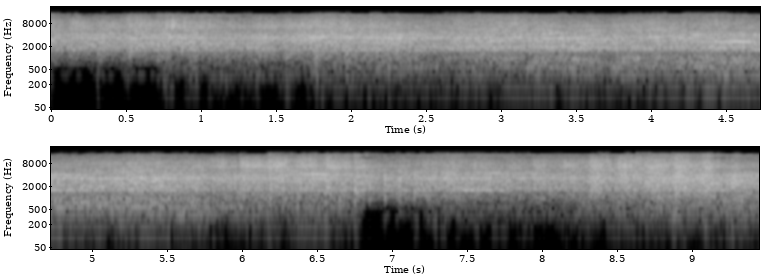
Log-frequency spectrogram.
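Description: Steel wheels of freight tank cars rolling past on the rail: a steady rushing grind of wheel on rail, with a faint high-pitched ringing running through it.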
